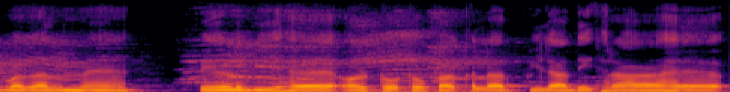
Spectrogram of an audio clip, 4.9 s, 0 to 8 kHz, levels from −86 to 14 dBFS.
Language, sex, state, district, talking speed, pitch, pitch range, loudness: Hindi, male, Jharkhand, Deoghar, 160 wpm, 115 Hz, 115-120 Hz, -14 LUFS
